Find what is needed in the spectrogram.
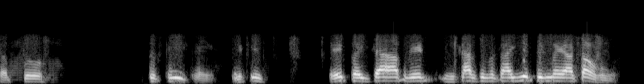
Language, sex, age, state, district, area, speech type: Hindi, male, 45-60, Uttar Pradesh, Jaunpur, rural, conversation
